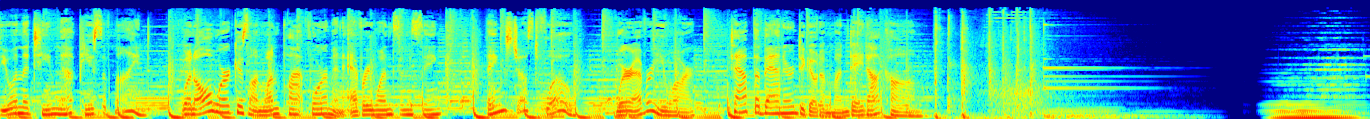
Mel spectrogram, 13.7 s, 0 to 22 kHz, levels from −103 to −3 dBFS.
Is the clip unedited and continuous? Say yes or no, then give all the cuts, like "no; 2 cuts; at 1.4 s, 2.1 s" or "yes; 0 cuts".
no; 1 cut; at 12.3 s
